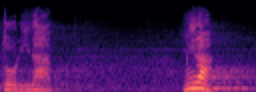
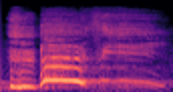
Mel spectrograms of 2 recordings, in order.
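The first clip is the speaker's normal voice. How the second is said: relieved cry; 7 dB louder than usual. Retold or imitated. Freed girl crying out.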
